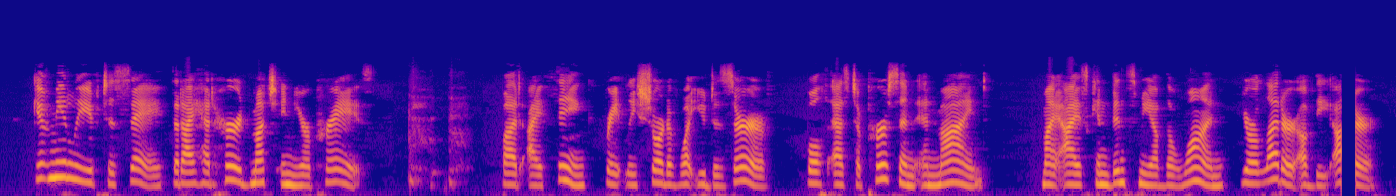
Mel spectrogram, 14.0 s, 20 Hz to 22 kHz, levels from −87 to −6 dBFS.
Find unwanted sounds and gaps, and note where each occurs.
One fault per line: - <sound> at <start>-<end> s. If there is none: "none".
- cough at 4.1-4.8 s
- dropout at 13.4-13.6 s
